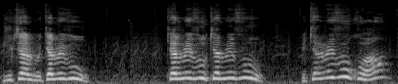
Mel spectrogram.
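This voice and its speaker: Man doing a shrill, panicky pompous captain. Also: brisk, natural voice. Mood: panicked. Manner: stammering, shrill when scared. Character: pompous cowardly nobleman ship captain, panicky.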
